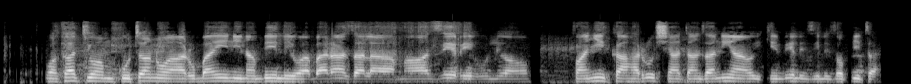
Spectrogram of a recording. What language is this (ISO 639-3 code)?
swa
